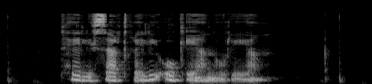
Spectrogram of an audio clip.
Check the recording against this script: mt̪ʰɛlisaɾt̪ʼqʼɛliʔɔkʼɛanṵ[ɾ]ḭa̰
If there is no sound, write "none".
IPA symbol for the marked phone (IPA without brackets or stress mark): ɾ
